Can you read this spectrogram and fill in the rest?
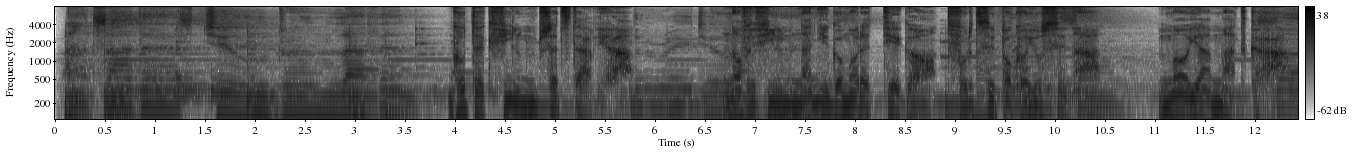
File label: spot radio; Moja matka; spot radiowy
